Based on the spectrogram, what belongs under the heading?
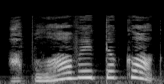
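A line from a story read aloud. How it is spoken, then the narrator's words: Exclaiming. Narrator (Russian): воскликнула жаба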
